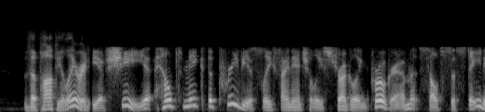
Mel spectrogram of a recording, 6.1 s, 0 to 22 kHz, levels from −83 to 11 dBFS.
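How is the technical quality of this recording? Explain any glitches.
The recording is clear at first but has two glitches: a brief dropout and then a permanent loss of high frequencies.

Handover gap, 1.10 to 1.16 s: the speech fades out within a few tens of milliseconds and leaves 60 ms of silence. The call was passed from one network link to another, and no speech frames arrived during the switch, so whatever was said in that moment is lost.

Fallback to narrowband, from 1.16 s to the end: the voice suddenly turns duller and rougher, with nothing left above 4 kHz. The call dropped from HD Voice, whose light coding before the switch points to AMR-WB at about 12.65 kbit/s, to a narrowband codec consistent with AMR-NB at 12.2 kbit/s, which cannot carry the upper band.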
